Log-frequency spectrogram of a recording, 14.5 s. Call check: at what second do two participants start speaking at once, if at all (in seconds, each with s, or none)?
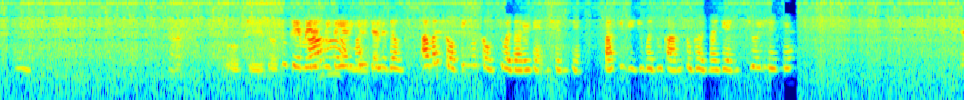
4.6 s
